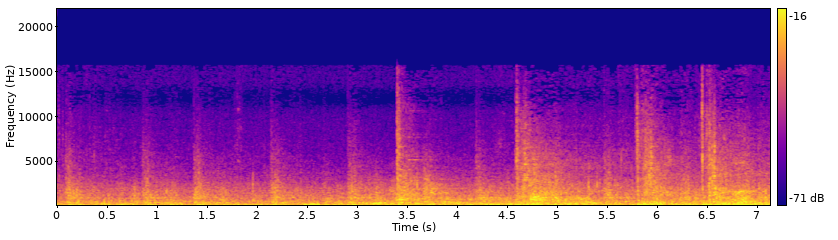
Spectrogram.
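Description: A blade whooshes through the air again and again.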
